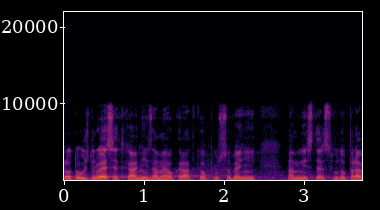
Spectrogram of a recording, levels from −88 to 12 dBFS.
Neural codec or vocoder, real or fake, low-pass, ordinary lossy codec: none; real; 9.9 kHz; Opus, 32 kbps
